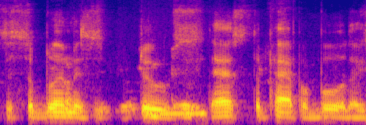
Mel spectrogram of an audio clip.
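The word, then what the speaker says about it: Sublimis Deus: It's the sublimis deuce.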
